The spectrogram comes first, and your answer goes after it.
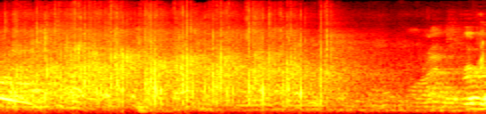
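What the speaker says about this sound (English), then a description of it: "That's a round of applause." A seated audience gives a round of applause, steady clapping that holds for several seconds and then fades toward the end, with a voice speaking over it.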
